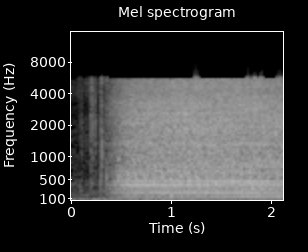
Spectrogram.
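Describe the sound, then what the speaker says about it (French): A helicopter hovering low over a Burgundy vineyard to dry the grapes, giving a steady, dense rotor and engine roar that swells up within half a second and holds loud and unbroken. "L'hélicoptère comme sèche-cheveux, ou plutôt comme sèche-raisin."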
